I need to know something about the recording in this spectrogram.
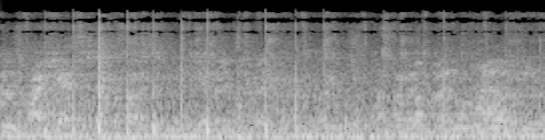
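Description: Gloved punches landing on a heavy bag: a run of sharp thuds, the hardest just under a second in.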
